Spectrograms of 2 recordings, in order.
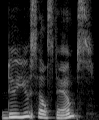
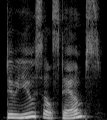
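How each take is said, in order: No difference in how they are said.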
